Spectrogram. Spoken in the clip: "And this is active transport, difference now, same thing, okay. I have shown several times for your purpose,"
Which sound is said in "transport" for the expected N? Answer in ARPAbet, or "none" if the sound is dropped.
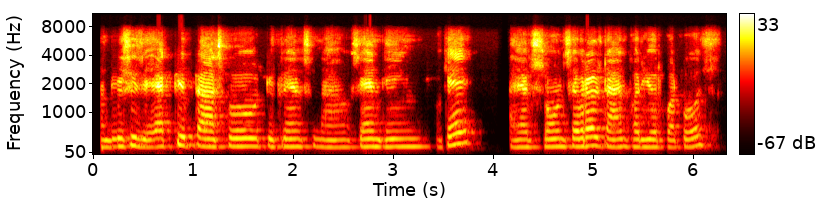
none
